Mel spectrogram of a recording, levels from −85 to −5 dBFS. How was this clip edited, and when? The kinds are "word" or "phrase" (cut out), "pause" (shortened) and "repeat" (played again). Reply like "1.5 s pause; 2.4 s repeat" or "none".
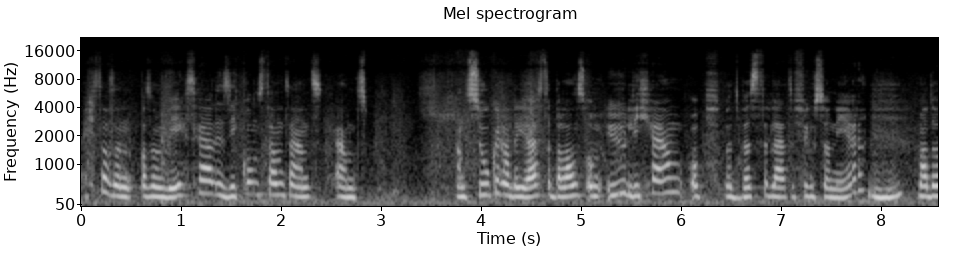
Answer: none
